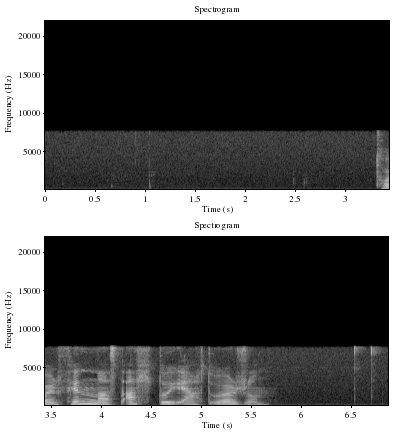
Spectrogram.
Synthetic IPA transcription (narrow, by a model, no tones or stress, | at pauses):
t̪ʰɔjɾfɪnast̪al̥t̪ʊjʔæːt̪øːɹʊ̰n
